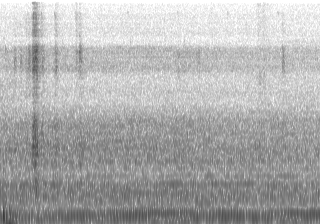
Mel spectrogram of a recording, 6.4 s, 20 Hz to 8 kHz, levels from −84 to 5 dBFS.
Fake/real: real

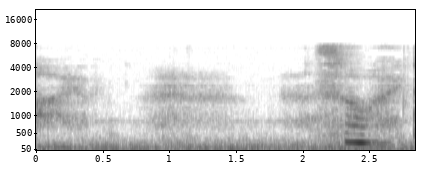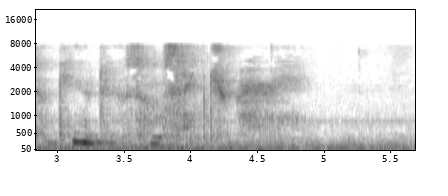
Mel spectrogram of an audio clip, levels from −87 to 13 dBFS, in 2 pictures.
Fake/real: fake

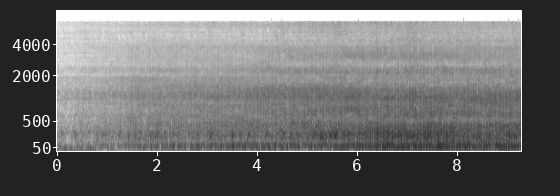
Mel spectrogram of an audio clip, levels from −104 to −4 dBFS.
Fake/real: fake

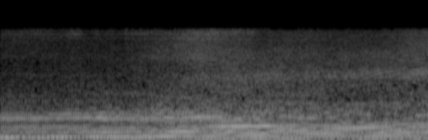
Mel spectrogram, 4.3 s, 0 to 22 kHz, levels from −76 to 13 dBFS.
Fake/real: real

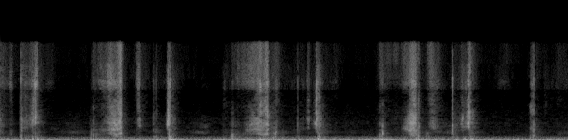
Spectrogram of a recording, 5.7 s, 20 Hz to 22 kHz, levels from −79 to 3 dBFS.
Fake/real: fake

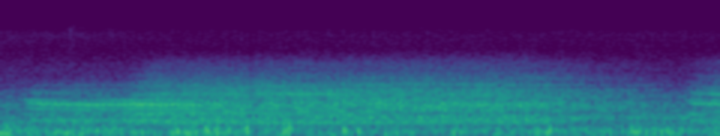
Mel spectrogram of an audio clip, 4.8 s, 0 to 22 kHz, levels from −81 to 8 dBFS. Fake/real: real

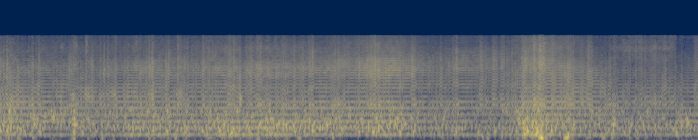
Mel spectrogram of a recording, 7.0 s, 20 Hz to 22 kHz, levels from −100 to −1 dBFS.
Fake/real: fake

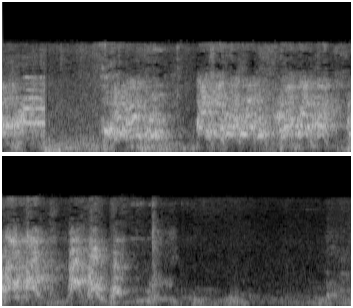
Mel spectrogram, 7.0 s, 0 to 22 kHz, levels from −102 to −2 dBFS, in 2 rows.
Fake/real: real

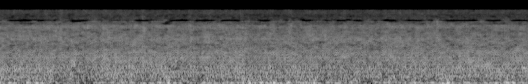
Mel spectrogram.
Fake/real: fake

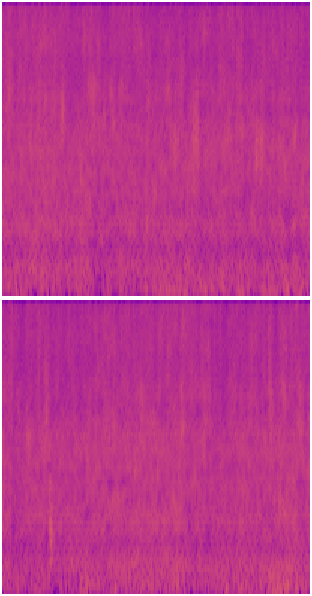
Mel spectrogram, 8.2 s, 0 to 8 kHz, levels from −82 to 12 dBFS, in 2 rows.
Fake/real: fake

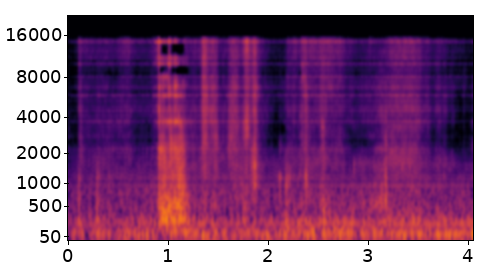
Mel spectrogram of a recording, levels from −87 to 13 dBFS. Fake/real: fake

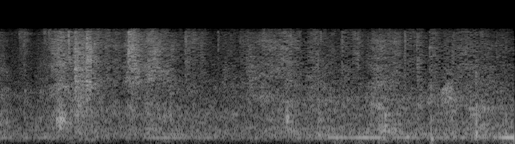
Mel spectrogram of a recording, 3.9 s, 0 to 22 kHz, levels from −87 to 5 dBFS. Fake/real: real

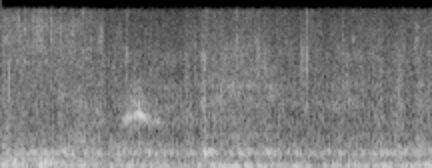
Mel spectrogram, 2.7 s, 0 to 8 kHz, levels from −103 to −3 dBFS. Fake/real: fake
